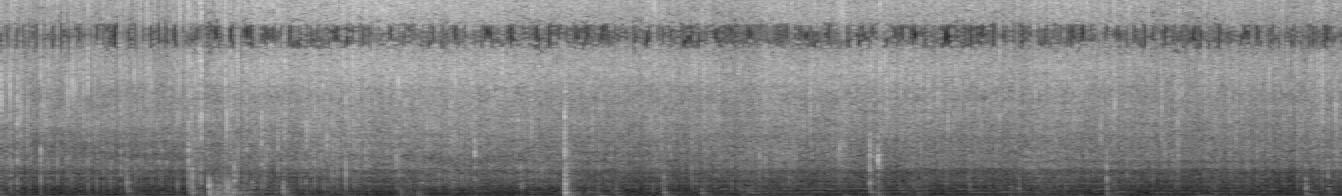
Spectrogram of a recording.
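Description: Carrots sizzle steadily in a hot pan while a utensil scrapes and stirs now and then, with a few sharper knocks against the pan.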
